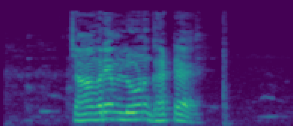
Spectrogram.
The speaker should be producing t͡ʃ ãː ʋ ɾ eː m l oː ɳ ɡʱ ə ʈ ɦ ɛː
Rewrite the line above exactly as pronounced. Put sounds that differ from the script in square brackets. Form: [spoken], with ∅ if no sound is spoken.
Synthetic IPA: t͡ʃ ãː ʋ ɾ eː m l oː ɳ ɡʱ ə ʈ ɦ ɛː

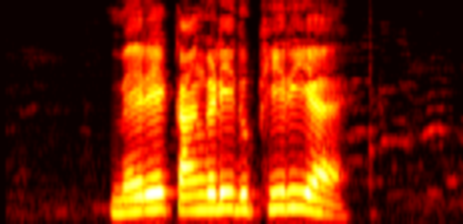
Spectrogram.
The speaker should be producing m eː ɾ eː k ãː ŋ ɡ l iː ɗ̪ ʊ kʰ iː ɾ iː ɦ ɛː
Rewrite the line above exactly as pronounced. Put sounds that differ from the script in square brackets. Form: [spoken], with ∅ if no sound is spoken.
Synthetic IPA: m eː ɾ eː k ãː ŋ ɡ [ɽ] iː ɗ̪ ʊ kʰ iː ɾ iː ɦ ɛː

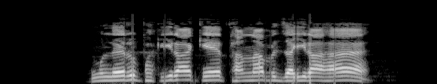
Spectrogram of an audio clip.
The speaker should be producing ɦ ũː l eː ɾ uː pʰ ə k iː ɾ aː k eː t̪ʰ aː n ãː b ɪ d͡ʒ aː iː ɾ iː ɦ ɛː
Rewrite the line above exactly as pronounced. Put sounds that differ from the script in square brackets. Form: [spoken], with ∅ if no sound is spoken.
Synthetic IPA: ɦ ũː l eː ɾ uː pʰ ə k iː ɾ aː k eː t̪ʰ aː n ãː b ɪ d͡ʒ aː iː ɾ [aː] ɦ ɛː

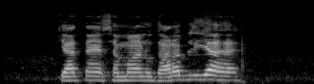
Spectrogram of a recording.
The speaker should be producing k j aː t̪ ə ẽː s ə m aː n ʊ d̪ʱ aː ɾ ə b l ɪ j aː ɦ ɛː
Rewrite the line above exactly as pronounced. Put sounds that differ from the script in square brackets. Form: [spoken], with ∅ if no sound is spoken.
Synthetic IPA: k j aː t̪ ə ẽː s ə m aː n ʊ d̪ʱ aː ɾ ə b l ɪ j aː ɦ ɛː

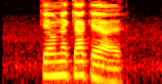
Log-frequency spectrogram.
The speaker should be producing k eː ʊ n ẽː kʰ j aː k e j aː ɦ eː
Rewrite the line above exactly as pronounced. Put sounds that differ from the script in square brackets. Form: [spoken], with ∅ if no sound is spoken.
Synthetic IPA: k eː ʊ n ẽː [k] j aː k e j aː ɦ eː

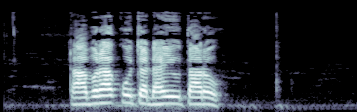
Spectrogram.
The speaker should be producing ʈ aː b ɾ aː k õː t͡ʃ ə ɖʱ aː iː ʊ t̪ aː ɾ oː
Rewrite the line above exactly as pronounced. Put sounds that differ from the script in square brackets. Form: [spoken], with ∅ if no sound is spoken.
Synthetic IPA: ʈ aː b ɾ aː k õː t͡ʃ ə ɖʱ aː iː ʊ t̪ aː ɾ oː

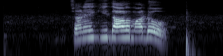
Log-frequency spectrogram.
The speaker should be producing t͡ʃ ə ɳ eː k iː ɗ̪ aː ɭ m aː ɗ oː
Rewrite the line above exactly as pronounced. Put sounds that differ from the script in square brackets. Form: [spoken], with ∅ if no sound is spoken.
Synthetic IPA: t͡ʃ ə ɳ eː k iː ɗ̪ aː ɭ m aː ɗ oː

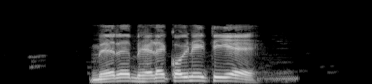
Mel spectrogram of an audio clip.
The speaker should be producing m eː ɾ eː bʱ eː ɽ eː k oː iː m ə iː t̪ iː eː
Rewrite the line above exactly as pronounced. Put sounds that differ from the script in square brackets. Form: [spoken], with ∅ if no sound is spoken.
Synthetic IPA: m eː ɾ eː bʱ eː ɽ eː k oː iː [n] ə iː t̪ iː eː

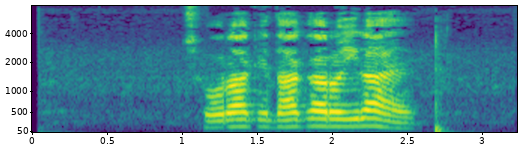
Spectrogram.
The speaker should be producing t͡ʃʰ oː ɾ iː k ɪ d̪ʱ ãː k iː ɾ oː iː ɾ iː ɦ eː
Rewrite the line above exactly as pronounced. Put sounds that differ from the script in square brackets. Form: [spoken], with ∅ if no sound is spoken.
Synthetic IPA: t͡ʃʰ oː ɾ [aː] k ɪ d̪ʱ [aː] k [aː] ɾ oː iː ɾ [aː] ɦ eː

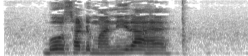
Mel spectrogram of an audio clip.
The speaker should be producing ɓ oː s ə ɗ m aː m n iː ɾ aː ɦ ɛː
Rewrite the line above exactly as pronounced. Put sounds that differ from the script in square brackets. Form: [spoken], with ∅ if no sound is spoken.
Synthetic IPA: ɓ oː s ə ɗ m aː [∅] n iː ɾ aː ɦ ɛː

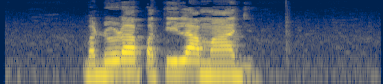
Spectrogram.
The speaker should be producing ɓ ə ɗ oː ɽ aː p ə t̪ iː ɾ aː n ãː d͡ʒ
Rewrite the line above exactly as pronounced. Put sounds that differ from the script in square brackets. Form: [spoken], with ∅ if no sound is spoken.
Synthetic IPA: ɓ ə ɗ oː ɽ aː p ə t̪ iː [l] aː [m] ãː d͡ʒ

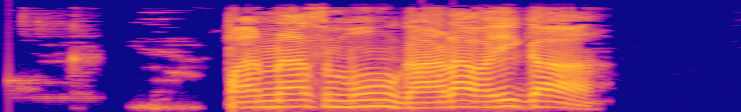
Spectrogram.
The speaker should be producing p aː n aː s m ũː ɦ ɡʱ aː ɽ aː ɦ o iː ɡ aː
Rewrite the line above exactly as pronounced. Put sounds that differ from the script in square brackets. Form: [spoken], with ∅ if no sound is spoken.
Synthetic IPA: p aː n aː s m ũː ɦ ɡʱ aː ɽ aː ɦ o iː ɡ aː

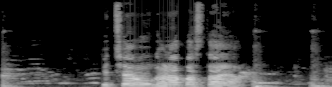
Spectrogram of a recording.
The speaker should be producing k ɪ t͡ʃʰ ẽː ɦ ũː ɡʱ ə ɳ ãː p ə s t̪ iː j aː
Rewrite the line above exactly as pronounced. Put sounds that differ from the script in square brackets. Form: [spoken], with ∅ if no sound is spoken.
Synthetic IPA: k ɪ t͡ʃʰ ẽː ɦ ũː ɡʱ ə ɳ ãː p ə s t̪ [aː] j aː

